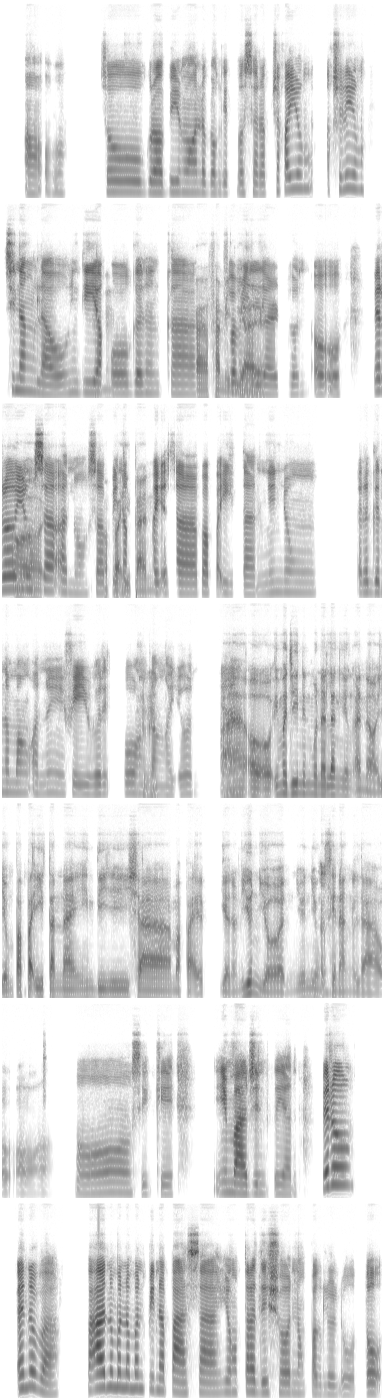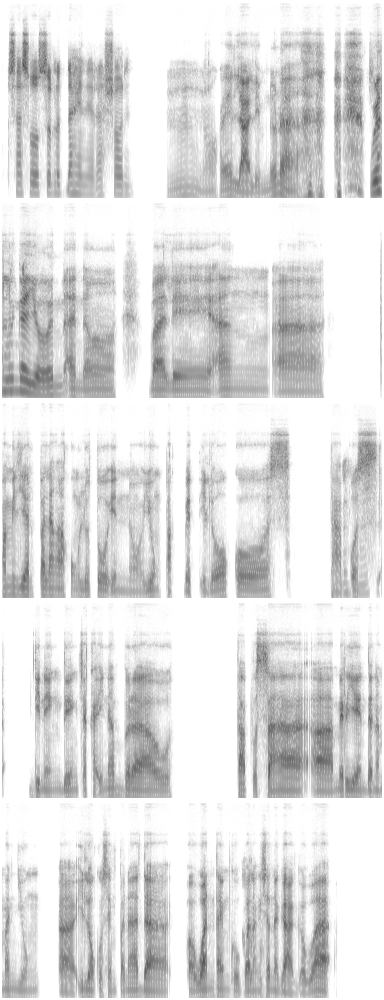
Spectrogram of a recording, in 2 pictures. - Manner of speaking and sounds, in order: chuckle; chuckle; laugh
- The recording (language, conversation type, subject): Filipino, podcast, Paano nakaapekto ang pagkain sa pagkakakilanlan mo?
